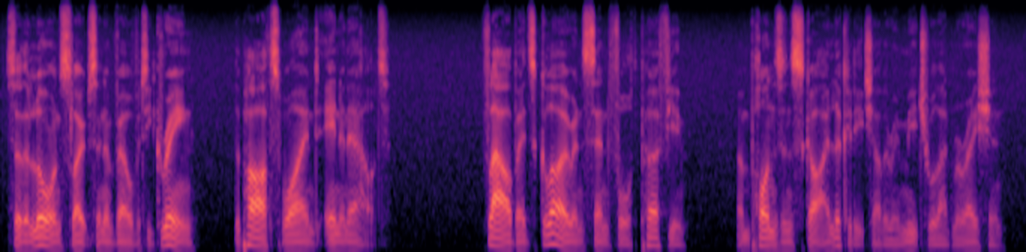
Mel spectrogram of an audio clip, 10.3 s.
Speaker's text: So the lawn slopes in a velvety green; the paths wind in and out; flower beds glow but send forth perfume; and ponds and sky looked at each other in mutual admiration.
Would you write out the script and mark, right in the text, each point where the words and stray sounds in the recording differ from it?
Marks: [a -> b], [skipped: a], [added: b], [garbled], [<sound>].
So the lawn slopes in a velvety green; the paths wind in and out; flower beds glow [but -> and] send forth perfume; and ponds and sky [looked -> look] at each other in mutual admiration.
